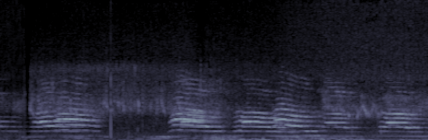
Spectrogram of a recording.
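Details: Cats filmed in parks, zoos and streets give a series of drawn-out, harmonic meows, each about a second long and slightly falling in pitch at the end, repeated with short pauses.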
